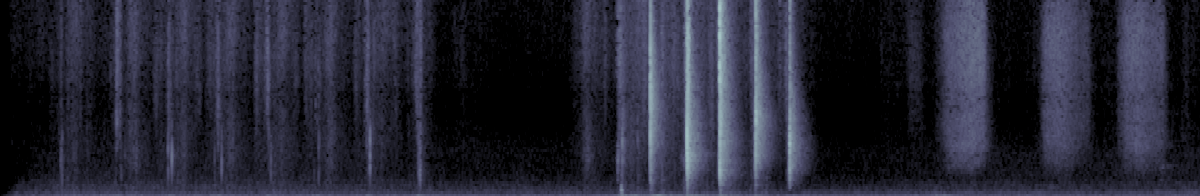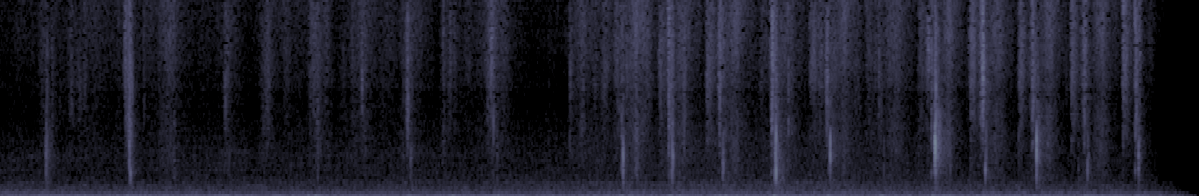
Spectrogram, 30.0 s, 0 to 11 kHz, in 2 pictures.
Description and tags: Walking variations, running
Recorded with a zoom H6, walking on the spot, variations. Turning around and running.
